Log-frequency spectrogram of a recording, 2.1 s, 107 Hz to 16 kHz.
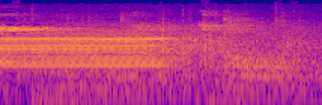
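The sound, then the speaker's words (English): A loud, steady basketball buzzer blares for about a second, ending the first half at Coleridge High School as a put-back rebound shot misses, before cutting off, leaving a noisy crowd murmuring and shouting in a gym. Coleridge Titans lead the Delta Panthers 34-24. “Rebound put back at the buzzer.”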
